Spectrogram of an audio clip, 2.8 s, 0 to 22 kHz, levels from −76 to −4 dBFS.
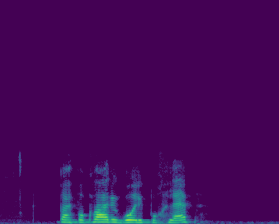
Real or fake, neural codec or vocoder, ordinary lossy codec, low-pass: fake; codec, 16 kHz, 4 kbps, FreqCodec, smaller model; none; 7.2 kHz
